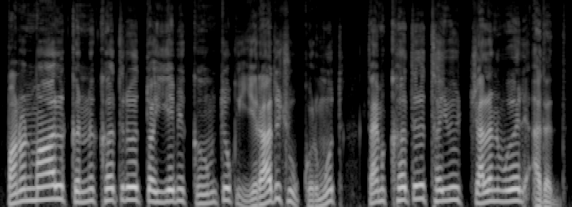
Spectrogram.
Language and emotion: Kashmiri, neutral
